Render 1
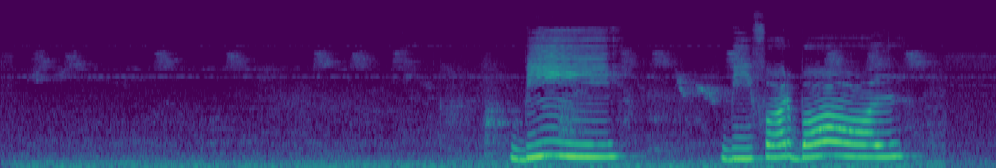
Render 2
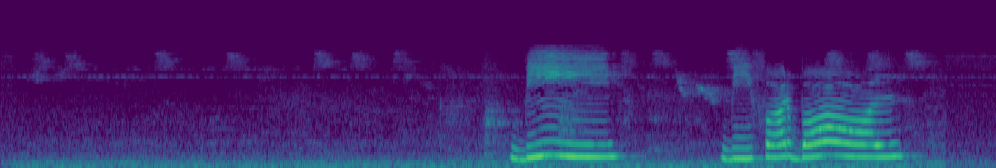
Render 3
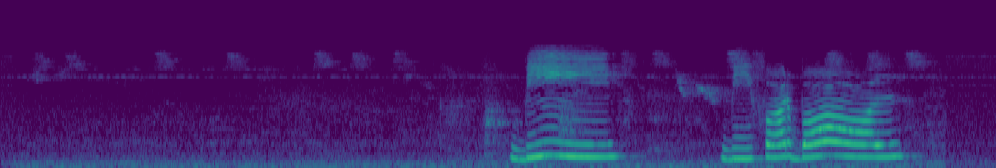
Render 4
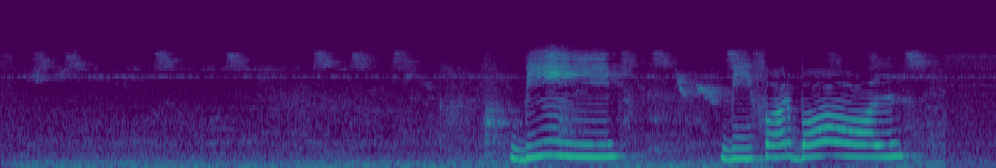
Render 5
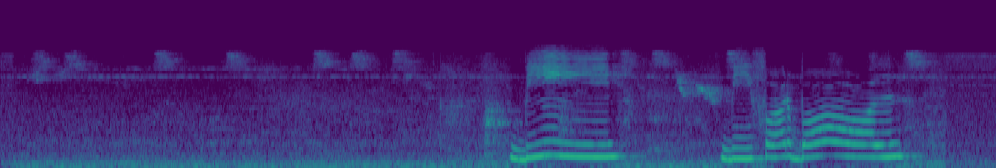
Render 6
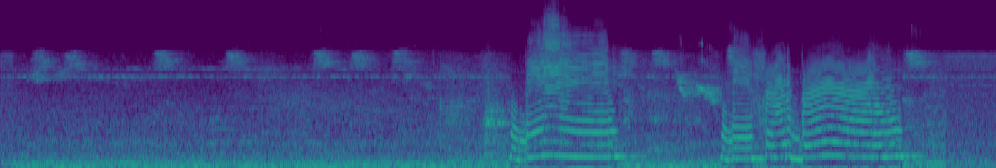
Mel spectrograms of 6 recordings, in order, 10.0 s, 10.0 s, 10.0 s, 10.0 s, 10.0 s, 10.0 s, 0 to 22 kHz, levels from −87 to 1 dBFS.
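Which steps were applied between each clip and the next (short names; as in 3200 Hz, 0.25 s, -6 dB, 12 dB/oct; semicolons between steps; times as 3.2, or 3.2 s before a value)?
Chebyshev low-pass 5900 Hz, order 5; gain -1.5 dB
low shelf 460 Hz -8 dB; gain -1.5 dB
compressor 16:1, threshold -37 dBFS, peak gain reduction 13.5 dB; gain +2.5 dB
limiter -35 dBFS, peak gain reduction 10 dB; gain +5 dB
sine folder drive 9 dB, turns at -29.5 dBFS; gain -3.5 dB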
